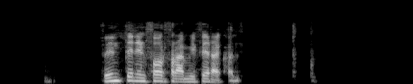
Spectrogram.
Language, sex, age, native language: Icelandic, male, 20-29, Icelandic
